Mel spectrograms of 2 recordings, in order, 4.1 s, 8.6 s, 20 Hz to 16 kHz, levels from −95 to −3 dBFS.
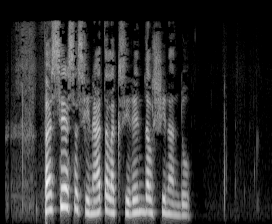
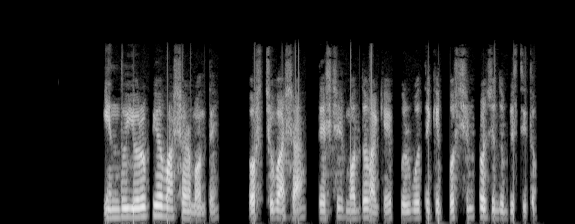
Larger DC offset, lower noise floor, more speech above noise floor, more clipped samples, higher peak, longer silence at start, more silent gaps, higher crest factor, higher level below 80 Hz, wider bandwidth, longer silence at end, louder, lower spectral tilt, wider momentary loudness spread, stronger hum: neither; second, -68 dBFS vs under -90 dBFS; second, 48 dB vs over 70 dB; neither; about the same, 0 dBFS vs -2 dBFS; second, 0.65 s vs 1.55 s; second, none vs 3.29-3.72 s, 4.70-4.78 s, 5.91-6.01 s; about the same, 22 dB vs 20 dB; second, -68 dBFS vs -56 dBFS; first, 11.5 kHz vs 7.6 kHz; first, 1.25 s vs 0.6 s; about the same, -20 LUFS vs -20 LUFS; second, -4 dB/octave vs -6.5 dB/octave; about the same, 13 LU vs 12 LU; neither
